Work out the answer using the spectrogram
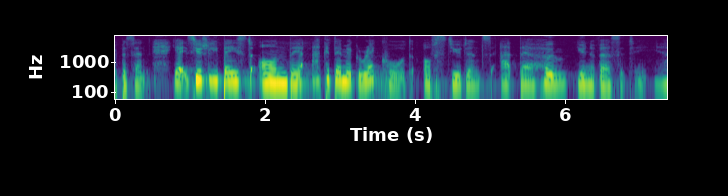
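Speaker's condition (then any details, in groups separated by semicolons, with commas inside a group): No condition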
